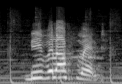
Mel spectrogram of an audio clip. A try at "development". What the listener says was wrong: ও বলছে এটা ডেভেলপমেন্ট, এটা হবে ডিভা। ডেভেলপমেন্ট। ডিভা। ডেভেলপমেন্ট।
